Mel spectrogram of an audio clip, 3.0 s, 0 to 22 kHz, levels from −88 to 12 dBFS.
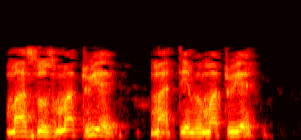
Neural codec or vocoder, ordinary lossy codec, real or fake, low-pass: codec, 16 kHz, 8 kbps, FunCodec, trained on LibriTTS, 25 frames a second; MP3, 24 kbps; fake; 5.4 kHz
